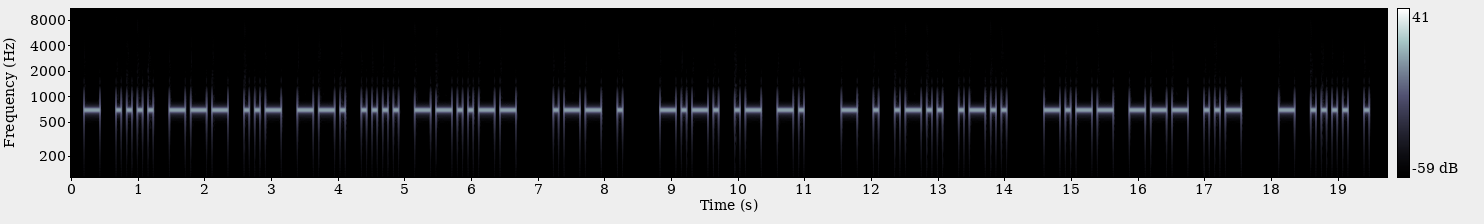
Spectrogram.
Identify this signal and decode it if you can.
Morse code, heard as a keyed tone, about 15 wpm, 700 Hz. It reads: THOUGH, WE CAN TELL YOU THE
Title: Sentences from Top 1000 Words - Review Part 2 - 15wpm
